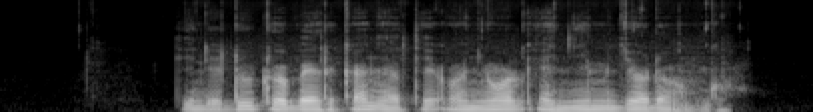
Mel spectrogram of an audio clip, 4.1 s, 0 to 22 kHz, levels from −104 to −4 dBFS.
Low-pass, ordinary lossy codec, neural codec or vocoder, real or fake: none; none; vocoder, 44.1 kHz, 128 mel bands, Pupu-Vocoder; fake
